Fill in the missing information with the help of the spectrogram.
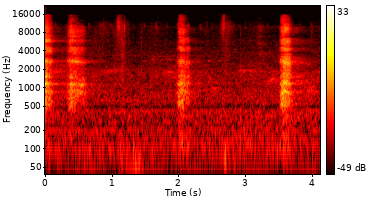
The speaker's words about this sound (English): In other words, breathing onto his hands, his fingers, infusing them with that healing energy, that prana, and then casting them onto her skin.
